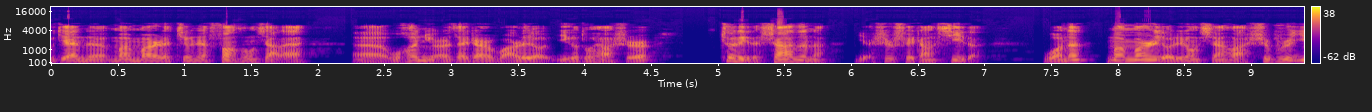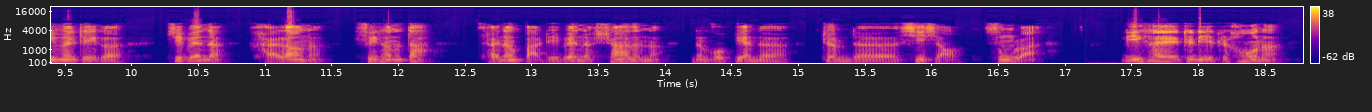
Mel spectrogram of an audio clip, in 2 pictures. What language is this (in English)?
Chinese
